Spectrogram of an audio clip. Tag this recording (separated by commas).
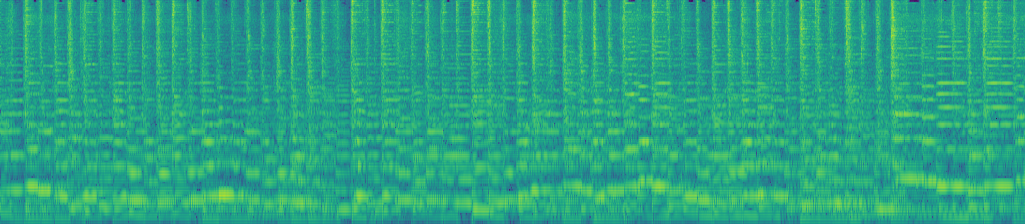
Music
